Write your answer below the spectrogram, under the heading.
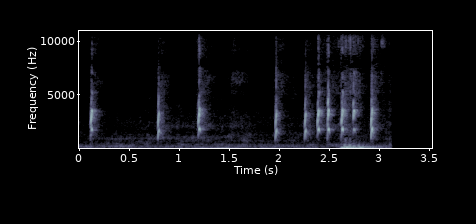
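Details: Pet Java sparrows, a light silver ino and a sakura bird, give sharp short chip notes, spaced at first, then quickening into a cluster of rapid chips, with a low thud and rustle near the end.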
